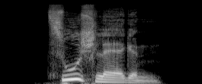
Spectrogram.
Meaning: dative plural of Zuschlag
- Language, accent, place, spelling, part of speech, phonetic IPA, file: German, Germany, Berlin, Zuschlägen, noun, [ˈt͡suːˌʃlɛːɡn̩], De-Zuschlägen.ogg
